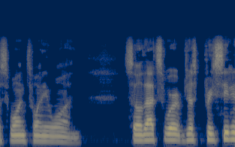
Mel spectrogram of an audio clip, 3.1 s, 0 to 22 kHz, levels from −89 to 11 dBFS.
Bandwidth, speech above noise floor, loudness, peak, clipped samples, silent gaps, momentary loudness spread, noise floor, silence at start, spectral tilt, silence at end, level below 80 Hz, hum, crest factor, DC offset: 9.2 kHz; 37 dB; -28 LUFS; -10 dBFS; under 0.1%; none; 10 LU; -64 dBFS; 0 s; -4.5 dB/octave; 0 s; -74 dBFS; none; 18 dB; under 0.1%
